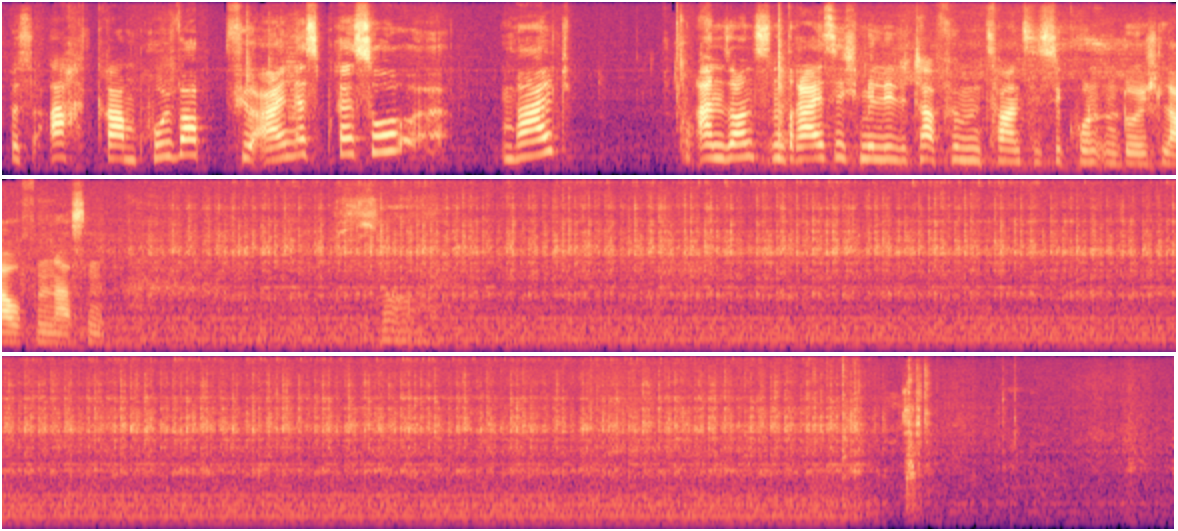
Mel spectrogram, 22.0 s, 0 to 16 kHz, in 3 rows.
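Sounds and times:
espresso machine pump humming: 4.6 - 20.2.

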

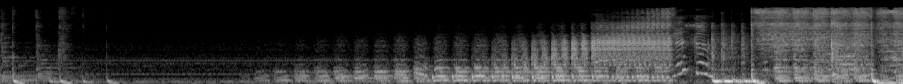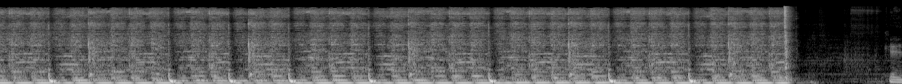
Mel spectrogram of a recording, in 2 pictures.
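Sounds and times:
electronic dance music: 2.6 - 17.0.

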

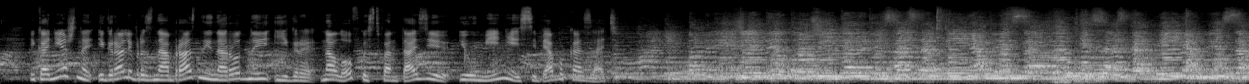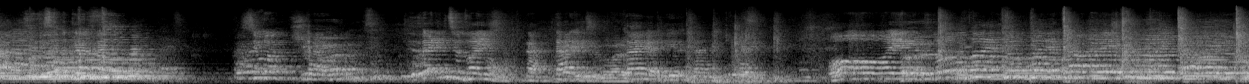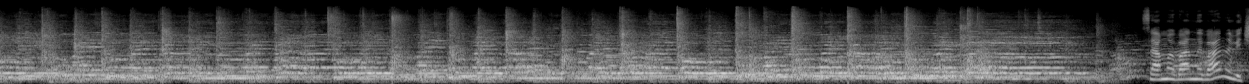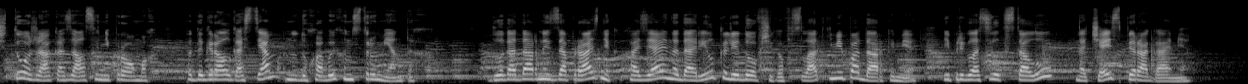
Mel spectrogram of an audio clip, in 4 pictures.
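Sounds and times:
group of voices singing folk song: 0.0 - 16.9, 18.0 - 49.4
accordion: 1.6 - 14.4, 21.5 - 36.4
hands clapping on the beat: 8.4 - 12.2, 21.5 - 36.2.

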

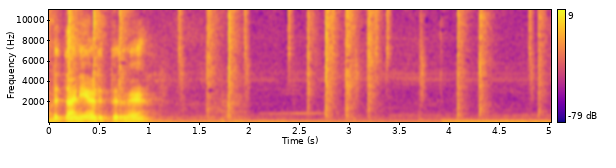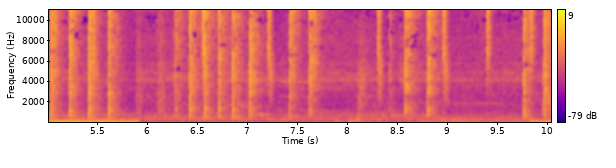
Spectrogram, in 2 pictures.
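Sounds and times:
knife tapping on eggshell: 6.3 - 7.7.

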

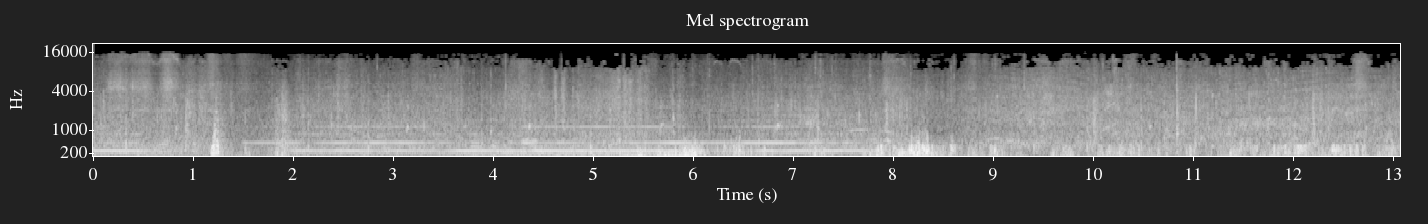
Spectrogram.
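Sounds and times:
boat engine running: 0.0 - 13.0
wind buffeting microphone: 0.0 - 13.0.

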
